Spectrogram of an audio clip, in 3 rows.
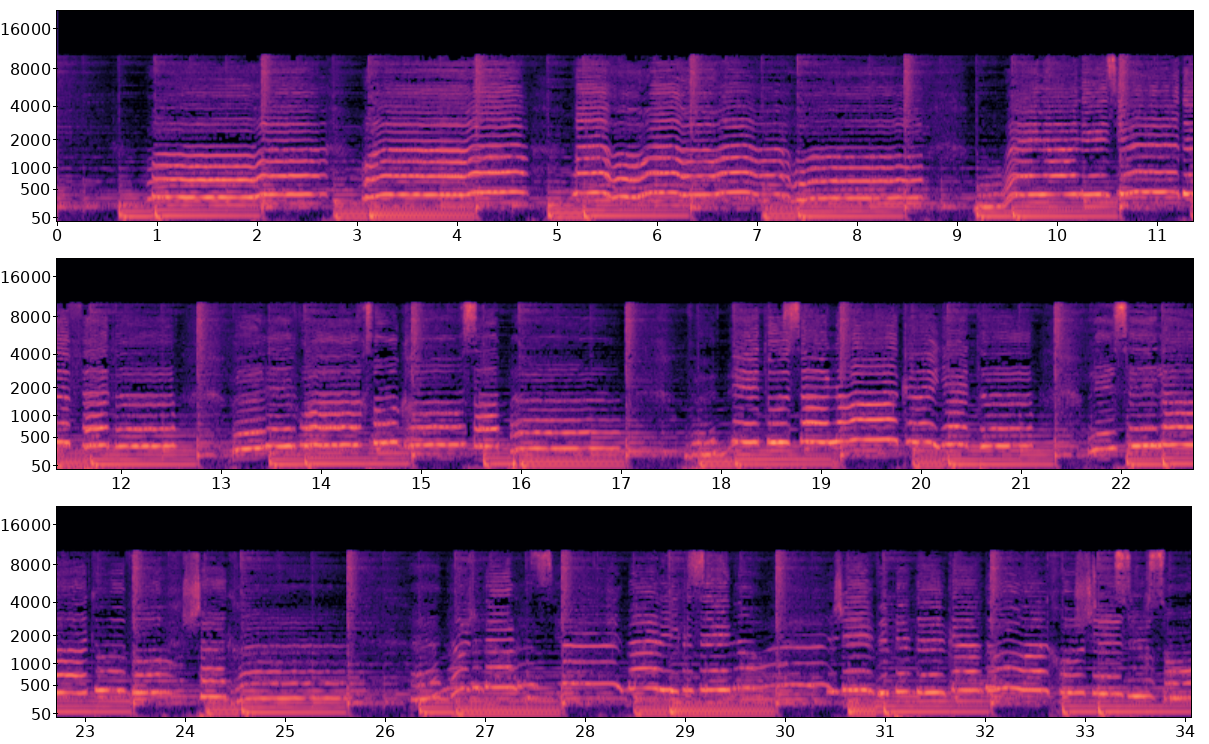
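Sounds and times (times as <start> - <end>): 
soprano singing: 0.7 - 34.0.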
